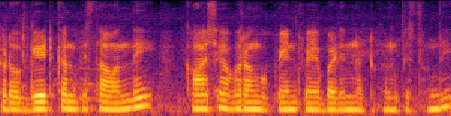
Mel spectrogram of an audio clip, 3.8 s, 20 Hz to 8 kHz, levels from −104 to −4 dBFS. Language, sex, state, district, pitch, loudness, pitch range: Telugu, male, Telangana, Mahabubabad, 140 Hz, -19 LUFS, 130-145 Hz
